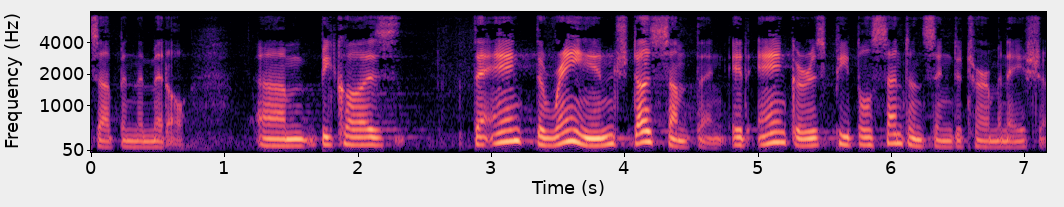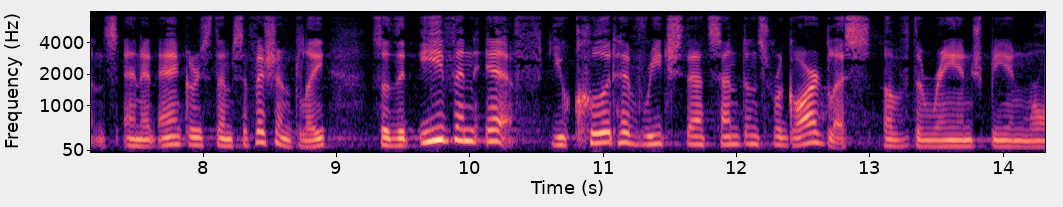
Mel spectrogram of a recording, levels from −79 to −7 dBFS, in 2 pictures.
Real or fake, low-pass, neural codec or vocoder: real; 7.2 kHz; none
